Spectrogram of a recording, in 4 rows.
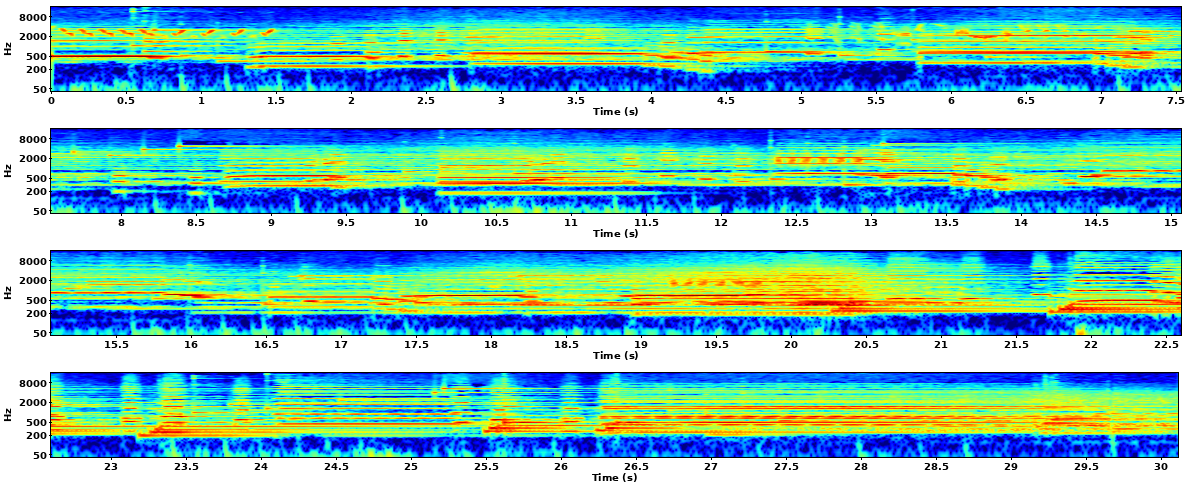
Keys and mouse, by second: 0.2 middle click, 0.5 middle click, 2.3 middle click, 14.8 middle click, 20.5 middle click, 21.6 middle click, 22.5 middle click, 23.3 middle click, 28.8 middle click.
